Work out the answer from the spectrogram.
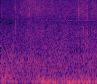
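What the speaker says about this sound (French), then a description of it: "Oh le vent de fou!" Strong outdoor wind buffets the microphone during an outdoor workout, a loud, continuous low rumble with gusty swells and no talk.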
